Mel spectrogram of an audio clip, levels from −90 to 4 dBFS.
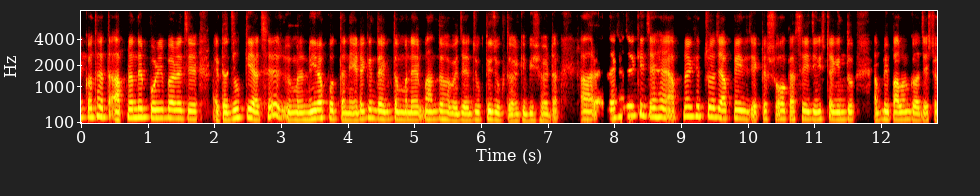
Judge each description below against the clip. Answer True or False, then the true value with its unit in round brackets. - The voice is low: False (160 Hz)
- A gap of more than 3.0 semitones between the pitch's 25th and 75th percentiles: True (3.5 semitones)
